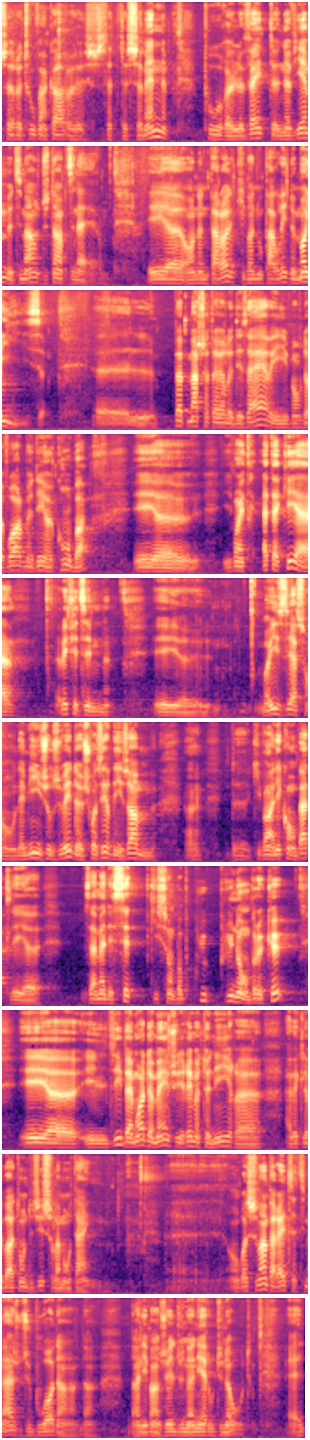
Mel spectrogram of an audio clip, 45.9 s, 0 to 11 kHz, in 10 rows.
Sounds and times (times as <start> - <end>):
Speech: 0.0 - 10.0, 10.6 - 15.2, 15.8 - 28.2, 28.8 - 38.4, 39.2 - 45.8.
